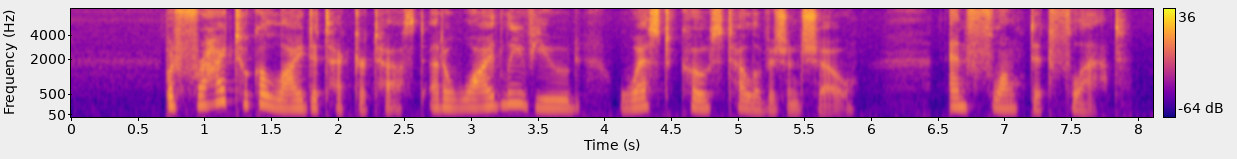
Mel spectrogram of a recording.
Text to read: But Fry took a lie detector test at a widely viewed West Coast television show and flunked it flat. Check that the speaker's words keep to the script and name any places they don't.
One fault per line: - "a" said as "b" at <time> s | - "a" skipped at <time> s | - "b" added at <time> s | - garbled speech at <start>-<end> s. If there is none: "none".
none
